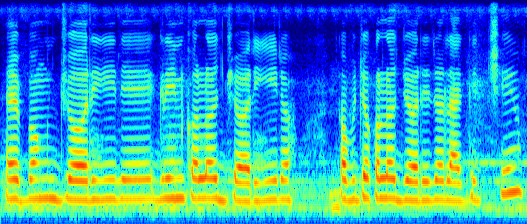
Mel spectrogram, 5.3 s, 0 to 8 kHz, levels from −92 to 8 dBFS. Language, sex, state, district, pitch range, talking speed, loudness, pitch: Odia, female, Odisha, Khordha, 220-235 Hz, 135 wpm, -17 LUFS, 230 Hz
